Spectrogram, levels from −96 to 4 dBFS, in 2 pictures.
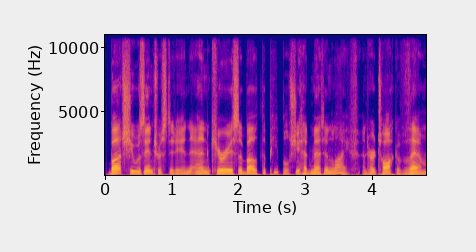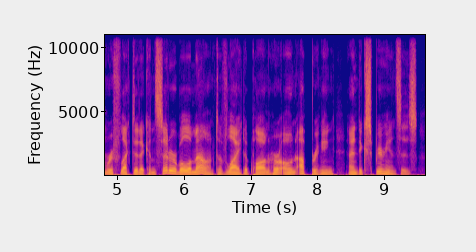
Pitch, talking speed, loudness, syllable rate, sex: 125 Hz, 200 wpm, -21 LUFS, 5.6 syllables/s, male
